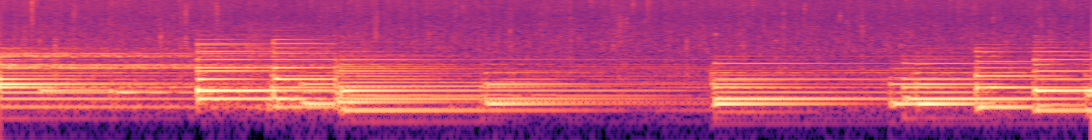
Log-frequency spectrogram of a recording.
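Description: Lo-fi chillhop music: soft piano chords, each struck and left to fade before the next, a new chord every one to two seconds, with no drums or bass.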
